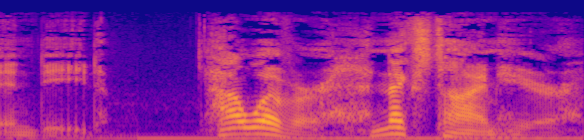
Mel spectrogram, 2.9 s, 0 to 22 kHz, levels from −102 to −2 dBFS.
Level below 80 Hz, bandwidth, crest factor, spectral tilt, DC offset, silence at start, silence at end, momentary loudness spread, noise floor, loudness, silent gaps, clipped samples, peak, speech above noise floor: -50 dBFS; 15.5 kHz; 20 dB; -2 dB/octave; under 0.1%; 0 s; 0 s; 15 LU; -49 dBFS; -27 LUFS; none; under 0.1%; -8 dBFS; 22 dB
